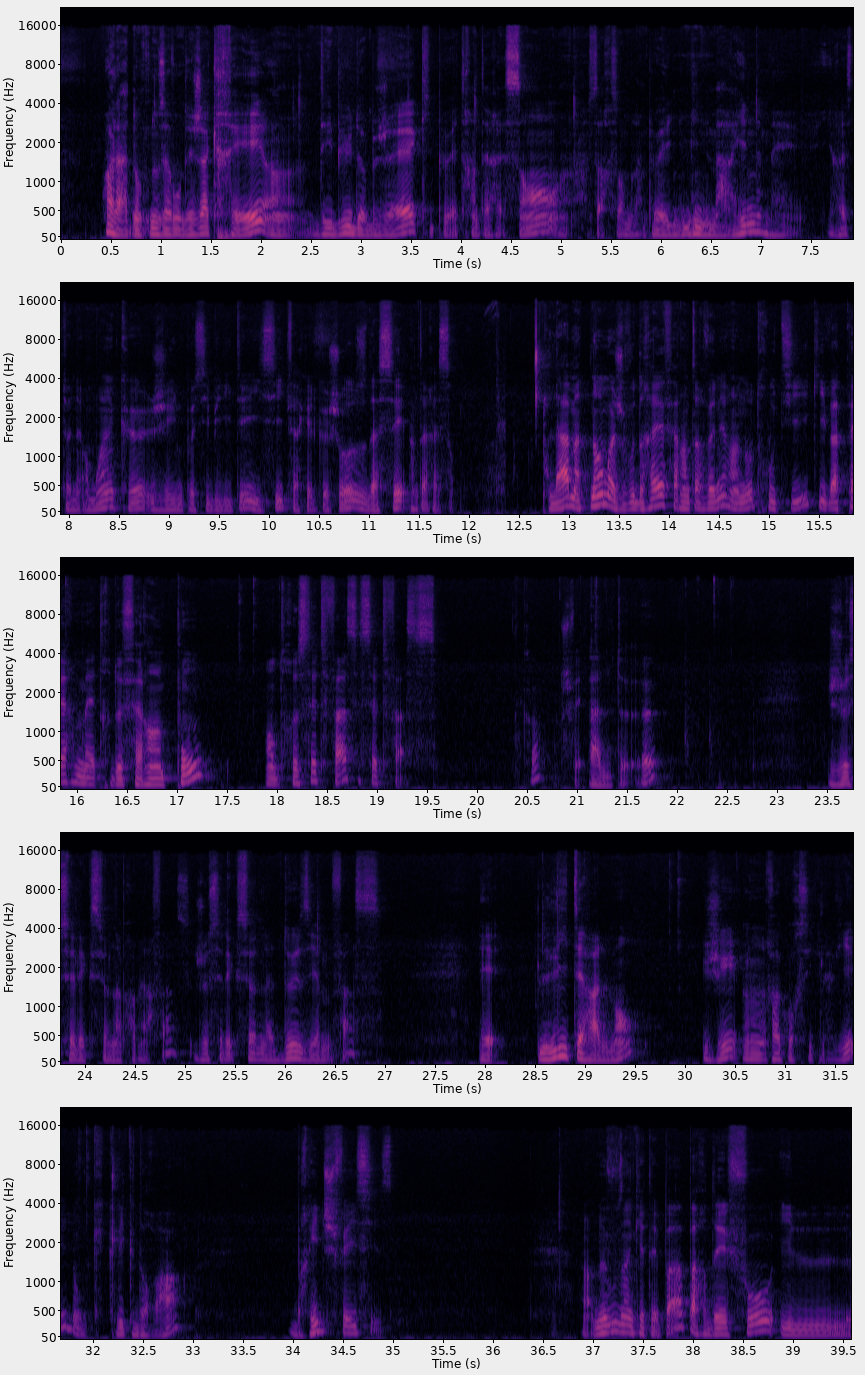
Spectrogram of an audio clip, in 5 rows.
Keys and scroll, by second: 22.5 alt+a, 23.5 a.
